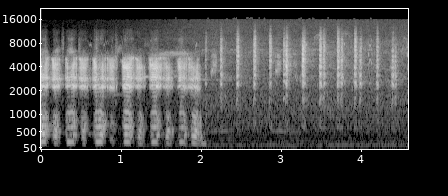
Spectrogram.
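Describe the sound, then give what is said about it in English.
A voice imitates heron chicks begging for food in the nest with a rapid run of shrill, nasal, repeated squawks. A series of fainter, short clicking chirps follows. “And they will drive you crazy because they are up in the nest all day and they kind of just, now this sound I can imitate. They're kind of just like,”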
